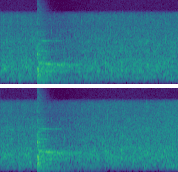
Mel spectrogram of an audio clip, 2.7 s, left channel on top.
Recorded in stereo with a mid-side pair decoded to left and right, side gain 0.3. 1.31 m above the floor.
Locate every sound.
0.6 s a gunshot: 25° right, 3 m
